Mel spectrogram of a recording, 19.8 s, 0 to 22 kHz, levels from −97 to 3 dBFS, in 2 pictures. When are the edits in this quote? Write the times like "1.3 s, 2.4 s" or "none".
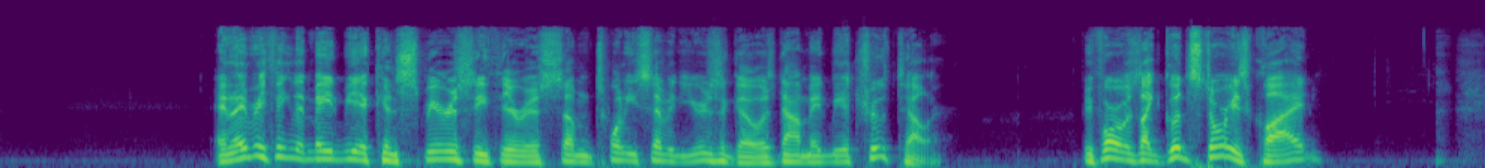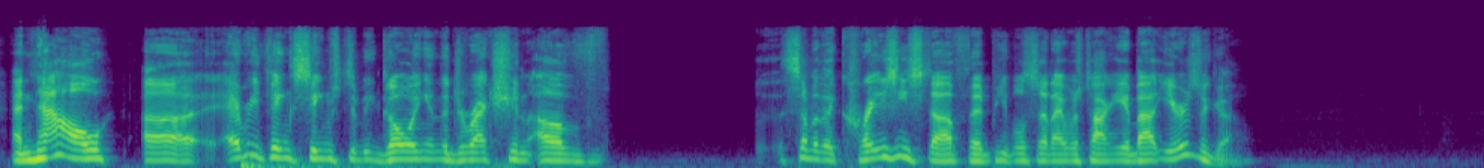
9.6 s, 10.7 s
